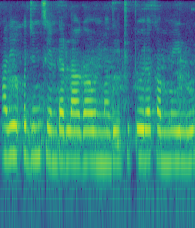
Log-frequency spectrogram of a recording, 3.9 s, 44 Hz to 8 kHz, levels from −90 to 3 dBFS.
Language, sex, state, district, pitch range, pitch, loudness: Telugu, female, Andhra Pradesh, Annamaya, 200-215 Hz, 205 Hz, -14 LUFS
